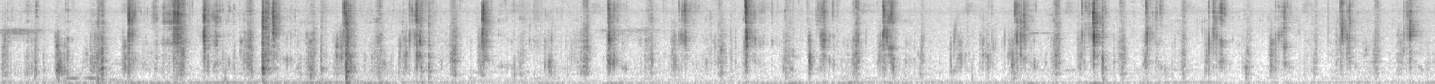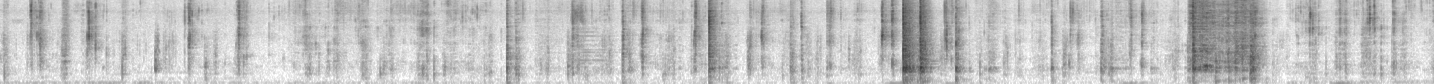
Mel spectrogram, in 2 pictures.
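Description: Close-miked chewing and wet mouth sounds of someone eating soft egg omelette by hand, a steady run of short smacking clicks. Two louder, longer noisy sounds come near the end.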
